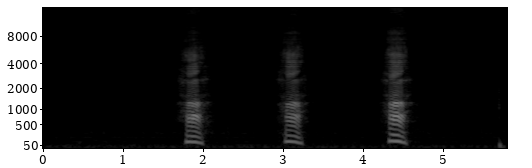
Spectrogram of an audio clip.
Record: exhalation_length: 5.8 s
exhalation_amplitude: 3552
exhalation_signal_mean_std_ratio: 0.27
survey_phase: alpha (2021-03-01 to 2021-08-12)
age: 45-64
gender: Male
wearing_mask: 'No'
symptom_loss_of_taste: true
symptom_onset: 3 days
smoker_status: Never smoked
respiratory_condition_asthma: false
respiratory_condition_other: false
recruitment_source: Test and Trace
submission_delay: 1 day
covid_test_result: Positive
covid_test_method: RT-qPCR
covid_ct_value: 16.4
covid_ct_gene: ORF1ab gene
covid_ct_mean: 16.8
covid_viral_load: 3100000 copies/ml
covid_viral_load_category: High viral load (>1M copies/ml)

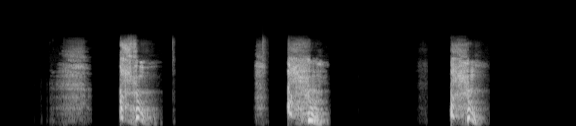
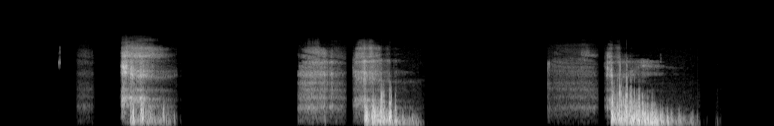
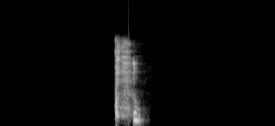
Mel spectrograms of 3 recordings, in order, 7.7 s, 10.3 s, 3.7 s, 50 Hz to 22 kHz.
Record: three_cough_length: 7.7 s
three_cough_amplitude: 30274
three_cough_signal_mean_std_ratio: 0.34
exhalation_length: 10.3 s
exhalation_amplitude: 32768
exhalation_signal_mean_std_ratio: 0.34
cough_length: 3.7 s
cough_amplitude: 27939
cough_signal_mean_std_ratio: 0.21
survey_phase: beta (2021-08-13 to 2022-03-07)
age: 45-64
gender: Male
wearing_mask: 'No'
symptom_none: true
smoker_status: Current smoker (1 to 10 cigarettes per day)
respiratory_condition_asthma: false
respiratory_condition_other: false
recruitment_source: REACT
submission_delay: 1 day
covid_test_result: Negative
covid_test_method: RT-qPCR
influenza_a_test_result: Unknown/Void
influenza_b_test_result: Unknown/Void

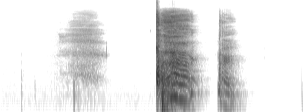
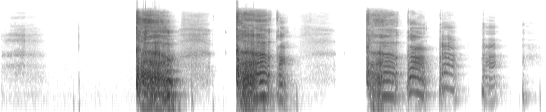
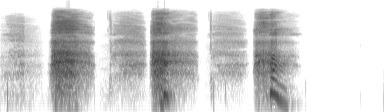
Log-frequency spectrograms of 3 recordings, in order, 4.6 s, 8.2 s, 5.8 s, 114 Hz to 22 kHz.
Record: cough_length: 4.6 s
cough_amplitude: 32768
cough_signal_mean_std_ratio: 0.28
three_cough_length: 8.2 s
three_cough_amplitude: 32767
three_cough_signal_mean_std_ratio: 0.36
exhalation_length: 5.8 s
exhalation_amplitude: 31914
exhalation_signal_mean_std_ratio: 0.41
survey_phase: beta (2021-08-13 to 2022-03-07)
age: 45-64
gender: Female
wearing_mask: 'No'
symptom_cough_any: true
symptom_new_continuous_cough: true
symptom_shortness_of_breath: true
symptom_sore_throat: true
symptom_fatigue: true
symptom_headache: true
symptom_change_to_sense_of_smell_or_taste: true
smoker_status: Never smoked
respiratory_condition_asthma: false
respiratory_condition_other: false
recruitment_source: Test and Trace
submission_delay: 1 day
covid_test_result: Positive
covid_test_method: RT-qPCR
covid_ct_value: 18.8
covid_ct_gene: ORF1ab gene
covid_ct_mean: 18.9
covid_viral_load: 640000 copies/ml
covid_viral_load_category: Low viral load (10K-1M copies/ml)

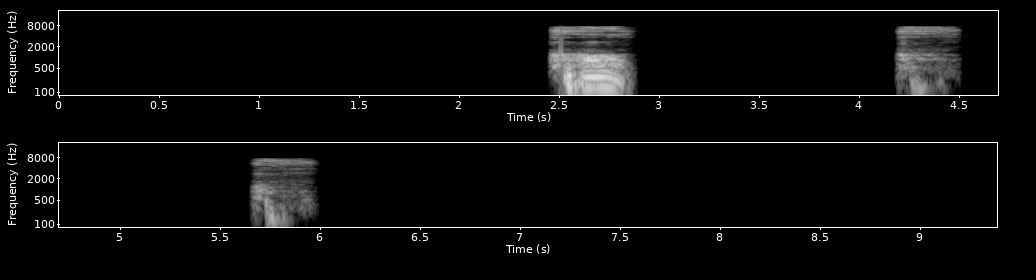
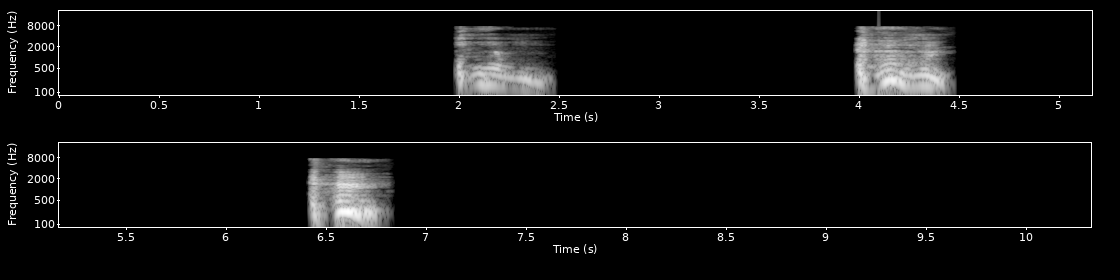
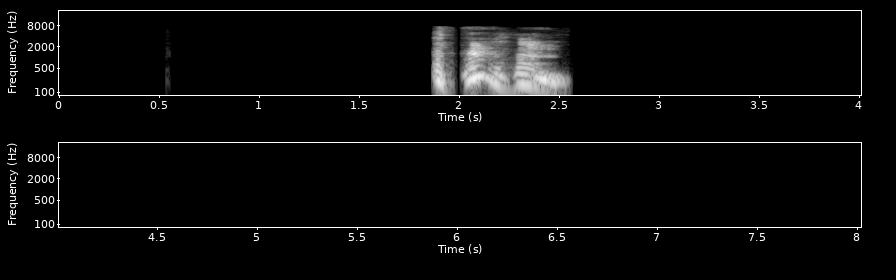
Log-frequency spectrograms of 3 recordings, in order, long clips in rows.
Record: exhalation_length: 9.4 s
exhalation_amplitude: 8974
exhalation_signal_mean_std_ratio: 0.17
three_cough_length: 10.3 s
three_cough_amplitude: 27336
three_cough_signal_mean_std_ratio: 0.21
cough_length: 8.0 s
cough_amplitude: 25574
cough_signal_mean_std_ratio: 0.18
survey_phase: beta (2021-08-13 to 2022-03-07)
age: 65+
gender: Male
wearing_mask: 'No'
symptom_none: true
smoker_status: Ex-smoker
respiratory_condition_asthma: false
respiratory_condition_other: false
recruitment_source: REACT
submission_delay: 4 days
covid_test_result: Negative
covid_test_method: RT-qPCR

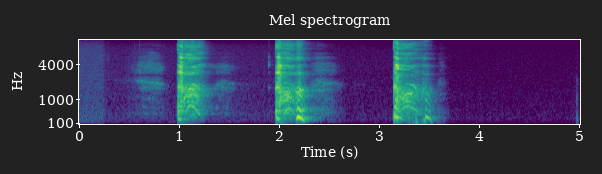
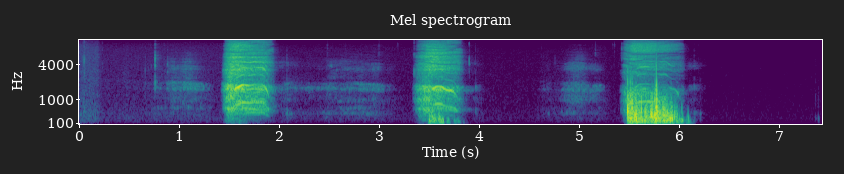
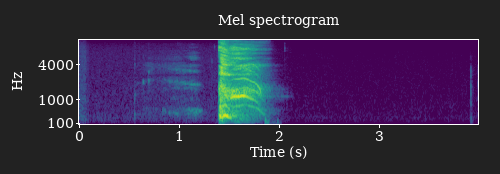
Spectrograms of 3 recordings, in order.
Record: three_cough_length: 5.0 s
three_cough_amplitude: 22689
three_cough_signal_mean_std_ratio: 0.27
exhalation_length: 7.4 s
exhalation_amplitude: 26028
exhalation_signal_mean_std_ratio: 0.3
cough_length: 4.0 s
cough_amplitude: 26028
cough_signal_mean_std_ratio: 0.24
survey_phase: beta (2021-08-13 to 2022-03-07)
age: 18-44
gender: Female
wearing_mask: 'No'
symptom_none: true
smoker_status: Never smoked
respiratory_condition_asthma: false
respiratory_condition_other: false
recruitment_source: REACT
submission_delay: 1 day
covid_test_result: Negative
covid_test_method: RT-qPCR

